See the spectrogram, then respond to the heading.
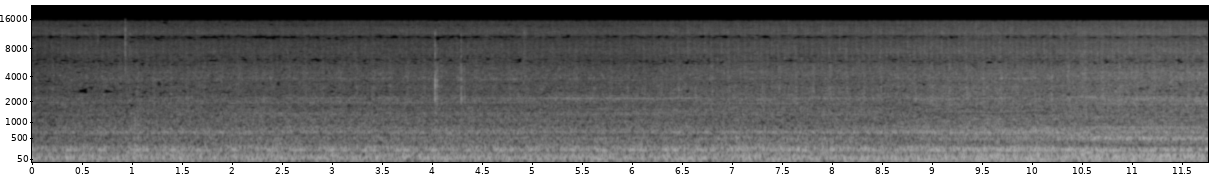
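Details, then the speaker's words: Light, even lifter tick about three times a second over a steady idle on a GM AFM engine, just after adding Prolube additive. It persists cold to warm and after a couple of minutes; the owner says it usually clears after driving a while. "when you get that lifter tick here on these AFM engines it'll do that that real like tap tap tap tap tap tap tap tap tap eventually after driving it a while it goes away on its own"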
